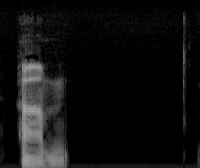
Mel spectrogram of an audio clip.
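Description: Mostly speech: a man's drawn-out 'um' into a close microphone, then complete silence, broken near the end by a single short click just before he speaks again.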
